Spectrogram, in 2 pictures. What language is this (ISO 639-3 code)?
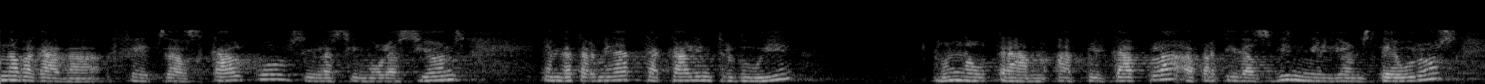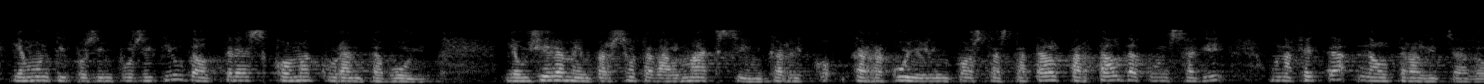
cat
